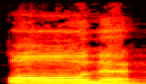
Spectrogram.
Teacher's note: قاف حروف مستعلیہ میں سے ہے، پر پڑھا جائے گا۔ مستعلیہ کے بعد جب الف ایک ہی کلمے میں آ جائے تو وہ بھی پر پڑھا جاتا ہے، الف مدہ بھی بنتا ہے، ایک الف کے برابر کھینچ کر پڑھیں گے۔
